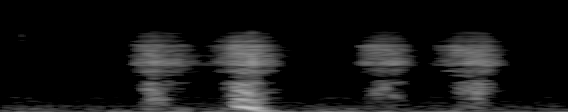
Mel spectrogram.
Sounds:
Sniff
